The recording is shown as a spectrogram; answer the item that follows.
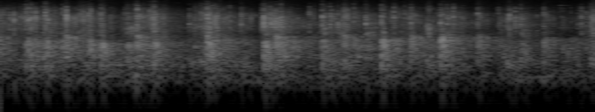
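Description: A person claps quickly and steadily in a continuous, fairly faint run, with no pause in the rhythm.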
